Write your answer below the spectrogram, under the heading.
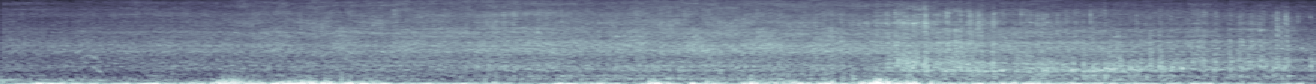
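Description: Miniature passenger train hauled by a steam locomotive running past on a raised track, its wheels rumbling over the rails with several heavy low knocks.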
